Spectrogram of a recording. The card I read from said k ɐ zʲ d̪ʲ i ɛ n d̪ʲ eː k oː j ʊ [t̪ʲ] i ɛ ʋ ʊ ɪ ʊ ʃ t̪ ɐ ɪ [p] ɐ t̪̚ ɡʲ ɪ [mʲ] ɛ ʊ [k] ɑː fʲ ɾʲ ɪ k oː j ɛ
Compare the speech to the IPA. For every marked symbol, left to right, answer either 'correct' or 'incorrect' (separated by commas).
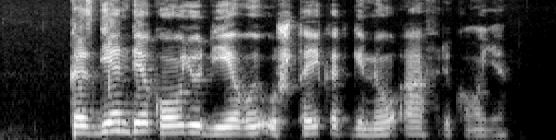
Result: incorrect, incorrect, correct, incorrect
